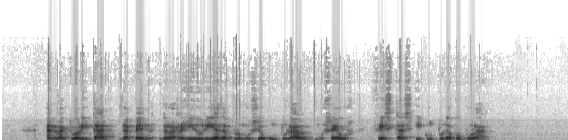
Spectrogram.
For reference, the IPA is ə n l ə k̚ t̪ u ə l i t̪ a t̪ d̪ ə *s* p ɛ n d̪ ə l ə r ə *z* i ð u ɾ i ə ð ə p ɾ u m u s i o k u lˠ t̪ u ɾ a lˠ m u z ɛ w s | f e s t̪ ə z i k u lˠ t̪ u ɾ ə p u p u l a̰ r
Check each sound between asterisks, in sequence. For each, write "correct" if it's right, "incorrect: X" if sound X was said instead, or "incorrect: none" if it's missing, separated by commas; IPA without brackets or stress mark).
incorrect: none, incorrect: ʒ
